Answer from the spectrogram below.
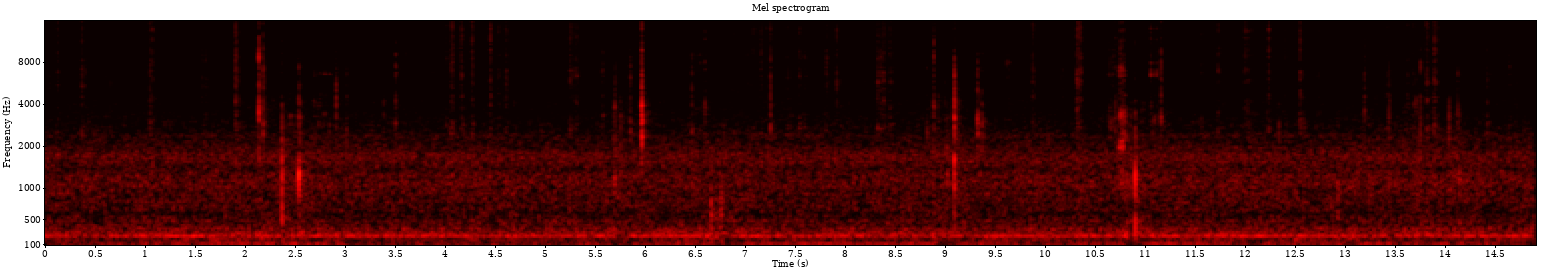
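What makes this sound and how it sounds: A solid, hard, dry green bar of soap is carved with a metal blade, flakes cracking off. Soft scraping runs over a steady low hum, broken by sharp, bright clicks and snaps as the flakes break away.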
